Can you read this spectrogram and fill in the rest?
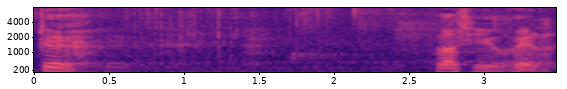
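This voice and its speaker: An actor playing an embattled Norse thunder god in a comic-book audio drama, with a strained delivery. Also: male voice, mid-range voice, very slow, gravelly. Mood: tortured, broken. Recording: noisy, with background ambience.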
